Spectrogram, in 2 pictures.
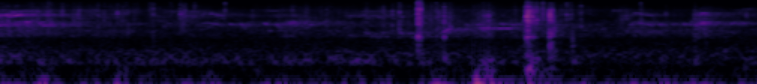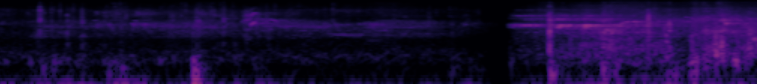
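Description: Faint outdoor bush ambience: birds calling here and there, with scattered sharp clicks and knocks. The sound drops out briefly about eight seconds in and comes back a little louder.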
